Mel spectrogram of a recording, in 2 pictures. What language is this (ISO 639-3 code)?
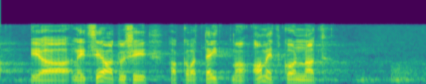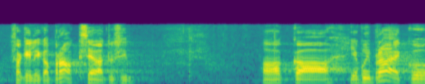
est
